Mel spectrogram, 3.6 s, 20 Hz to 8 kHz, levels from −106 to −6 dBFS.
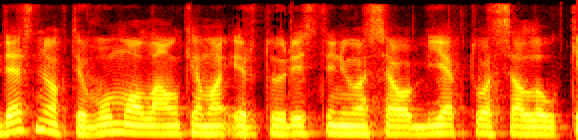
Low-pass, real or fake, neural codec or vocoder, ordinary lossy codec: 7.2 kHz; real; none; AAC, 32 kbps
